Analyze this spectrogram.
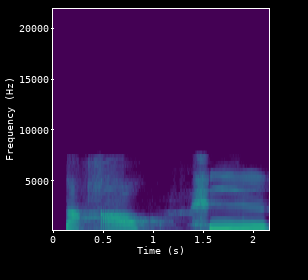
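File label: "teacher", Mandarin Chinese, female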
